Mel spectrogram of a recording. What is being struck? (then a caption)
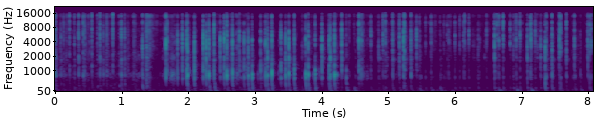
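Small closed cardboard box. Long burgundy nails tap quickly on the top and sides of a small, closed, hollow printed LEGO cardboard box. The result is a steady stream of dry, papery clicks with bright crinkly edges and a faint hollow tone near 850 Hz, each tap stopping almost instantly.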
